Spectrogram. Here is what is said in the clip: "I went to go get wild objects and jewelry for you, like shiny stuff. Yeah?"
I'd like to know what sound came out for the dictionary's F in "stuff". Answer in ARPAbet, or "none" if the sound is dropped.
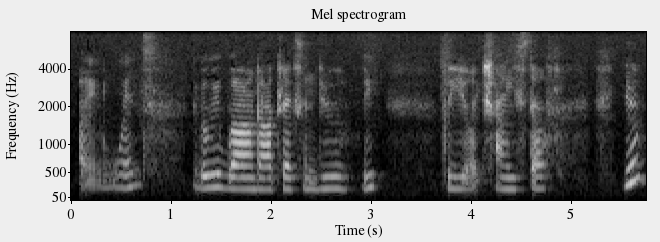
F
